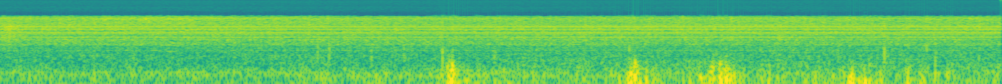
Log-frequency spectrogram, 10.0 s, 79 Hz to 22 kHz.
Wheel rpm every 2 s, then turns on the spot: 0, 0, 0, 0, 0.
none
